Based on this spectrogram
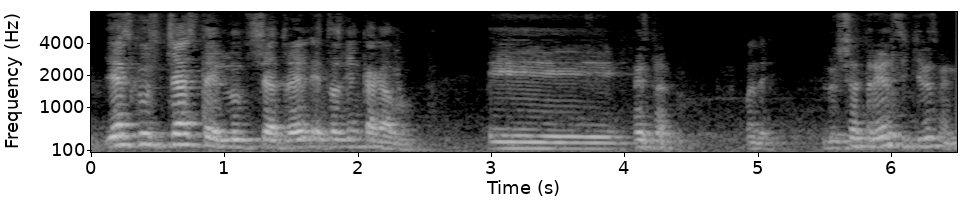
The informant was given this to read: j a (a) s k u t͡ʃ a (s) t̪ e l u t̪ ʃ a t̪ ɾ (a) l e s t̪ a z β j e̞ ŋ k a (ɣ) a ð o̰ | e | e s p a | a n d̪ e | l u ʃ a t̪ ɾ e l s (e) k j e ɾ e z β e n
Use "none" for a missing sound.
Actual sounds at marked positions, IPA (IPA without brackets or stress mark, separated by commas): e, s, e, ɣ, i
